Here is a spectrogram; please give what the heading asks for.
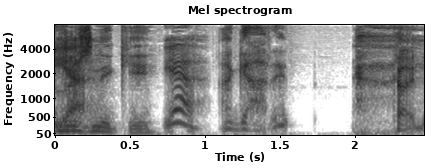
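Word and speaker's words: Luzhniki: It's not necessary for you to try to pronounce it. Ljniki. Ljniki. Ljniki.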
